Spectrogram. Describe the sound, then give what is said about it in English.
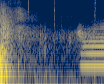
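Firing squad volley of gunshots: a loud burst of gunfire right at the start that trails off into a fading rumble, with quieter sound building again near the end. “Ready. Aim. Fire.”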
